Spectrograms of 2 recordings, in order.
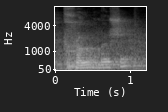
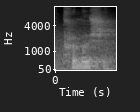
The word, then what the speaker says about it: promotion: very good excellent and notice this first o what does it sound like promotion it's a promotion exactly it's a pr promotion say it for me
